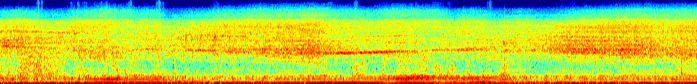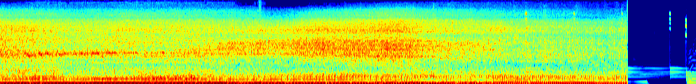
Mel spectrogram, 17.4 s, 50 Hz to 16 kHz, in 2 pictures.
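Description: Kawasaki Z900's inline-four engine running as the motorcycle is ridden at low speed, a steady low engine note that rises and falls slightly with the throttle. It cuts off suddenly near the end.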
